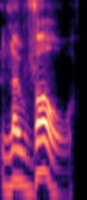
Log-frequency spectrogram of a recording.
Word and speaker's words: Lovol: The mighty David Phillips says, pronounce Lovol. Emphasis on the last syllable.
